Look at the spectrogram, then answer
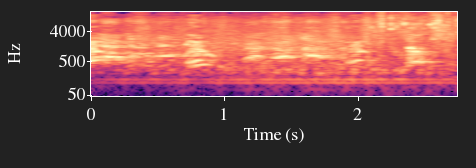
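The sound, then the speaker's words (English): A dog gives a quick series of high, yelping barks and whines, about five or six in a row, fairly close and steady against a faint background hum. “Needs more dog.”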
